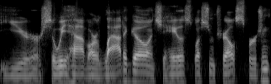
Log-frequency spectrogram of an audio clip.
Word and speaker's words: Latigo: Is it LATIGO? We actually reached out to a local historian, somebody who's lived there, his family history. It is LATIGO because that is the term for the strap that's underneath a horse's saddle.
